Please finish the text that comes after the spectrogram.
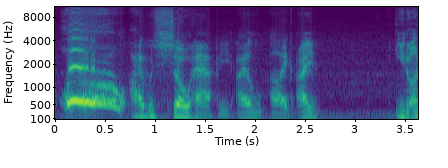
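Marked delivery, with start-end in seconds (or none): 0.1-0.7 high, loud squeal of joy; delighted squeal. Retold or imitated. First sight of the monster in battle, joyful squeal. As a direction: shriek it out like you just met a puppy. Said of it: "I'm like".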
